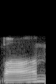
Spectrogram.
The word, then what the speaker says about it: bomb: B is silent in bomb and lamb.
